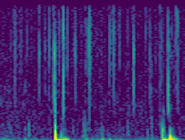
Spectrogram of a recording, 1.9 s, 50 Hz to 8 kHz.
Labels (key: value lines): label: biophony, double pulse
recorder: SoundTrap 300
